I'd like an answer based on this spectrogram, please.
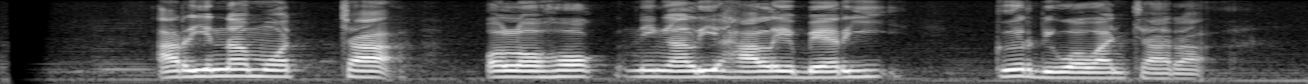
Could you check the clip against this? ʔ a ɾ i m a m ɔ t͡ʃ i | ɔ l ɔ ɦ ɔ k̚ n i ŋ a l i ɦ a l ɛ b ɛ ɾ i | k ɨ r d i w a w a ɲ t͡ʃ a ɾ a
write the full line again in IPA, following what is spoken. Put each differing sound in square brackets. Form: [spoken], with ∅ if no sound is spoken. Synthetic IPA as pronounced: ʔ a ɾ i [n] a m ɔ t͡ʃ [a] | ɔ l ɔ ɦ ɔ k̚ n i ŋ a l i ɦ a l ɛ b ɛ ɾ i | k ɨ r d i w a w a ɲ t͡ʃ a ɾ a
